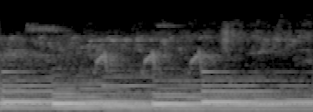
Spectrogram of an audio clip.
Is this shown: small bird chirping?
yes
